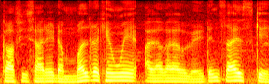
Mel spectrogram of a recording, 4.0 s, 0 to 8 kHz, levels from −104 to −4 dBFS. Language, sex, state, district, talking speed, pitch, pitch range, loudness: Hindi, male, Uttar Pradesh, Jalaun, 150 wpm, 110 Hz, 105-130 Hz, -17 LUFS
